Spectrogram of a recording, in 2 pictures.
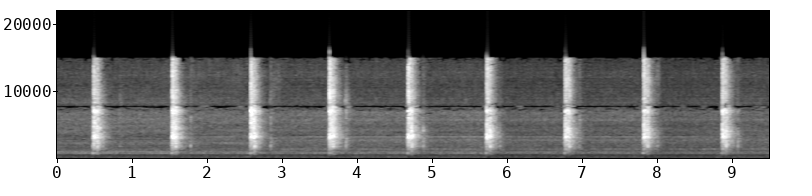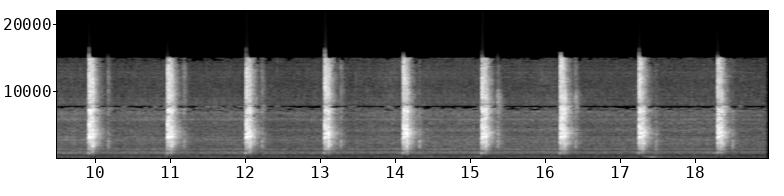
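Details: Shockwave therapy device (SW5S), used for erectile dysfunction and plantar fasciitis, firing with patient's feet positioned for treatment: sharp, regular clicking pulses at about 57 per minute over a faint steady hum.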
